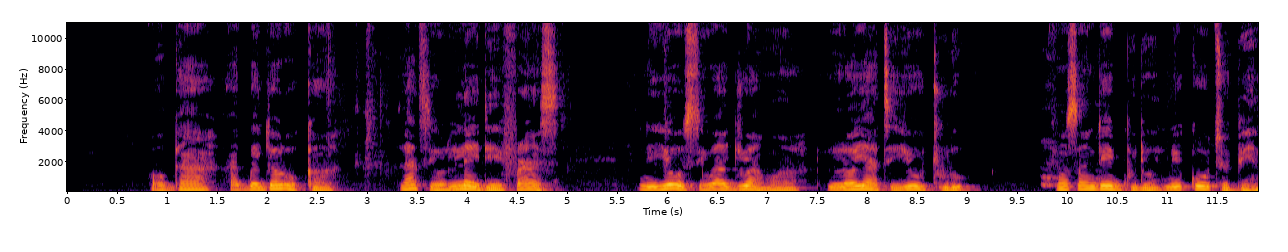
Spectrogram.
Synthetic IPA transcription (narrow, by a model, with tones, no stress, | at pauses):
ɔ˨ɡa˧a˧ɡ͡bɛ˧d͡ʒɔ˦ɾo˦˨kã˧ | la˦ti˧o˧ɾi˦lɛ˦i˦˨de˨˧fɾã˦n˨s | nĩ˧joː˦˨si˨˦wa˦d͡ʒu˦a˦˨w̃ɔ̃˧ | lɔ˦ja˦˨ti˧joː˦˨du˨˦ɾo˦ | fũ˦sã˦de˦i˦˨ɡ͡bu˨do˨nĩ˦ko˦˨tu˨bi˨ñ˨˦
